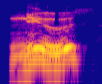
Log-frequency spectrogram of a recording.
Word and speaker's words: news: the chat for you news is the singular so whenever you see you talk about news you should pronounce the S it never goes with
